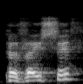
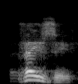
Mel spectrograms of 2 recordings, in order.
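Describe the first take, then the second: First: PERVASIVE with s, per-VAY-siv. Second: PERVASIVE with z, per-VAY-ziv; Z variant. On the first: Teacher offering the first option, s sound. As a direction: say PERVASIVE with a hissing s. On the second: Teacher offering the second option, z sound. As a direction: say PERVASIVE with a buzzing z. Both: Shown as a demonstration. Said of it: "either this or that".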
